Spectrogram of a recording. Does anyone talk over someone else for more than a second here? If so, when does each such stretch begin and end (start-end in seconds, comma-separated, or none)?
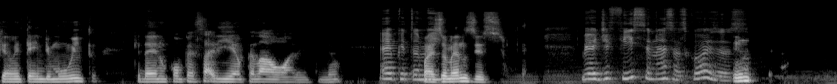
none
